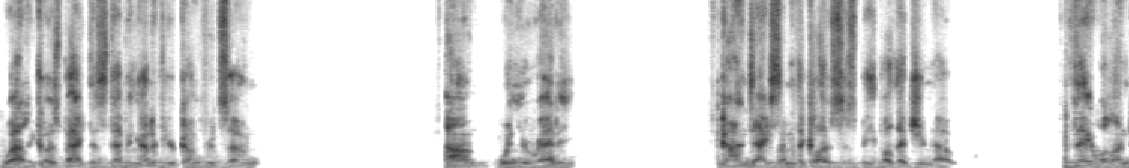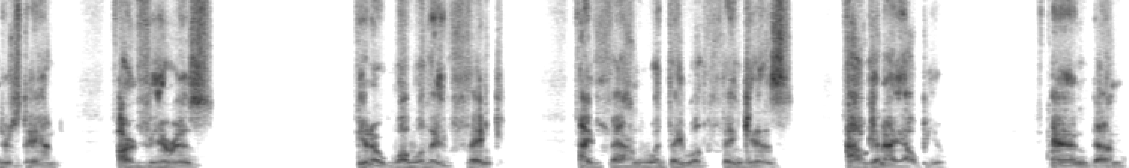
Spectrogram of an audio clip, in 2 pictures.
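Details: Adult laryngectomee after total laryngectomy, a cancer-related operation; the voice method is not stated; alaryngeal speech.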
